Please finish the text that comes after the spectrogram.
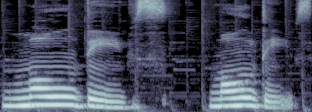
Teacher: The /ɔː/ as in 'door' vowel sound is the stressed sound.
